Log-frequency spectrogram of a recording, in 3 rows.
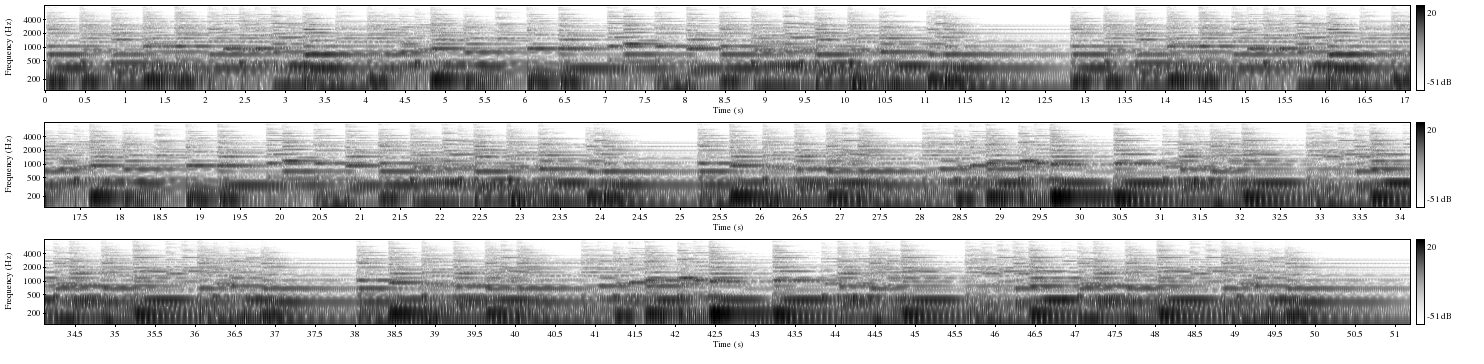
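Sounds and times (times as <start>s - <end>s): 
four guitars playing ballet piece: 0.0s - 51.1s.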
